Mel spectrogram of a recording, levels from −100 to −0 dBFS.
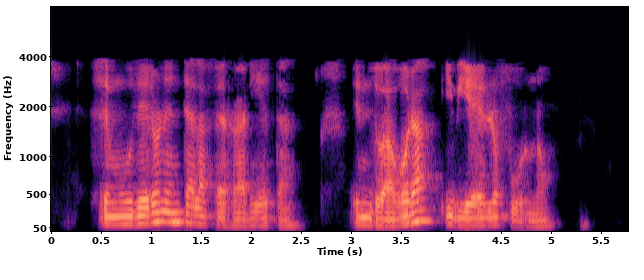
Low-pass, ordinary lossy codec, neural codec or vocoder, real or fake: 7.2 kHz; AAC, 16 kbps; codec, 24 kHz, 1.2 kbps, DualCodec; fake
